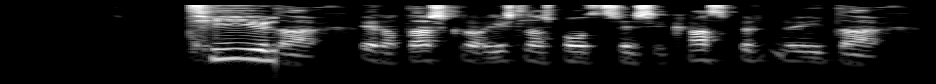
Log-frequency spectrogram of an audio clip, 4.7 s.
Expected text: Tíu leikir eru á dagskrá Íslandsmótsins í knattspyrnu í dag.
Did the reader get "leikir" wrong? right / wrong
wrong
